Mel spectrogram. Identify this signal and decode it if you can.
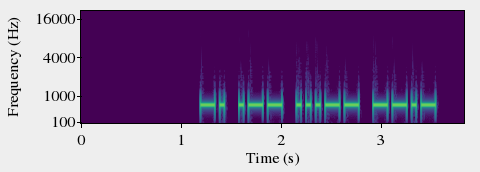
Morse code, heard as a keyed tone, about 25 wpm, 700 Hz. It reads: NW3Q
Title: USA Call Signs - 4 Characters - 2x Character Spacing - 25wpm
